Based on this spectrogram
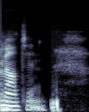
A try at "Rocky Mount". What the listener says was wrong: No, Mount, Mount, not mountain, Mount. You're like mounting a horse.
